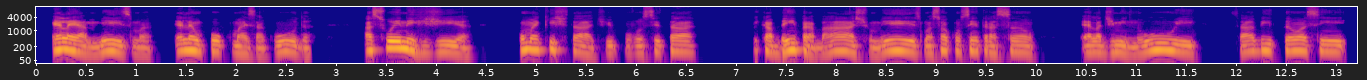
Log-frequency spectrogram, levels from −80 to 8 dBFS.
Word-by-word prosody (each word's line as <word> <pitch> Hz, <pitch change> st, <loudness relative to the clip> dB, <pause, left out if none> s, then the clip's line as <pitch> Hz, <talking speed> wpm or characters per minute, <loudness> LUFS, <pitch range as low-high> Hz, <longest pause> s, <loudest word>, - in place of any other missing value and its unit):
Ela 150 Hz, +1 st, +7 dB
é 130 Hz, -, +7 dB
a 115 Hz, -, +1 dB
mesma? 100 Hz, -3 st, -1 dB, 0.2 s
Ela 135 Hz, +2 st, +3 dB
é -, -, +7 dB
um 130 Hz, -, +2 dB
pouco 115 Hz, -2 st, -2 dB
mais 100 Hz, -5 st, -3 dB
aguda? 110 Hz, +2 st, -3 dB, 0.5 s
A 135 Hz, -, +2 dB
sua 175 Hz, +5 st, +8 dB
energia, 110 Hz, -, +2 dB, 0.5 s
como 150 Hz, +2 st, +4 dB
é 145 Hz, -, +1 dB
que 145 Hz, +2 st, -3 dB
está? 125 Hz, -9 st, -4 dB
Tipo, 110 Hz, -2 st, -10 dB
você 105 Hz, +3 st, -5 dB
tá 120 Hz, -2 st, -3 dB, 0.6 s
fica 115 Hz, -, -1 dB
bem 125 Hz, +7 st, +3 dB
para -, -, 0 dB
baixo 115 Hz, +5 st, -3 dB
mesmo, 120 Hz, +1 st, +1 dB
a -, -, -3 dB
sua 130 Hz, +3 st, -2 dB
concentração, 115 Hz, -2 st, -4 dB, 0.4 s
ela 115 Hz, 0 st, 0 dB
diminui, 115 Hz, +3 st, 0 dB, 0.3 s
sabe. 125 Hz, +4 st, -3 dB
Então, 130 Hz, +1 st, -1 dB
assim 120 Hz, -2 st, -1 dB
120 Hz, 150 wpm, -22 LUFS, 110-130 Hz, 0.6 s, sua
